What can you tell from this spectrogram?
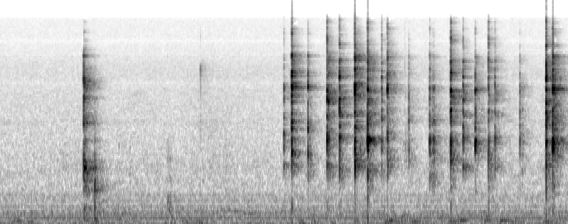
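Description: A metal spoon clinking and scraping against a small glass bowl as thick mustard paste is spooned out. There is a single clink about a second in, then a run of quick taps and scrapes from about three and a half seconds in.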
